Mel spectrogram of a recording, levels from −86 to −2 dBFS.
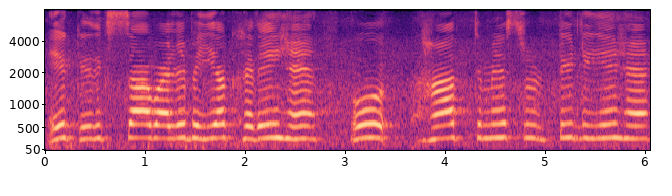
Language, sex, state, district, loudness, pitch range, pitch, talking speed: Hindi, female, Bihar, West Champaran, -14 LUFS, 270-290 Hz, 280 Hz, 110 wpm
